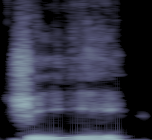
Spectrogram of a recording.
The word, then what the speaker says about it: CHAINge: But change is spelled CHAINGE. So like supply chain, but also change.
